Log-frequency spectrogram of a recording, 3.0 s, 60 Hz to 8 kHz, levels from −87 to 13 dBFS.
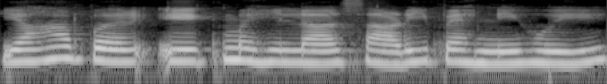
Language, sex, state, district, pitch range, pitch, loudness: Hindi, female, Bihar, Darbhanga, 205-230 Hz, 220 Hz, -14 LUFS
